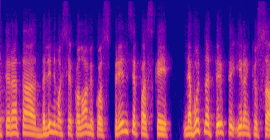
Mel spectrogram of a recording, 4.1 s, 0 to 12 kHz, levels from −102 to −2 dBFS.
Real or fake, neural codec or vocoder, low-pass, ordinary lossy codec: real; none; 10.8 kHz; Opus, 16 kbps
